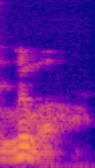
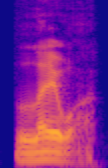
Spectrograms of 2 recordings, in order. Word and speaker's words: Lewa: How does everybody pronounce this guy's name? Lewa. I pronounce it Lua, or at least that's how it seems in my head. Liwa? Because there is a bit of debate among the Bionicle community about how to pronounce this guy's name, despite the fact that many times it has gone on record. The canon pronunciation is Lewa.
